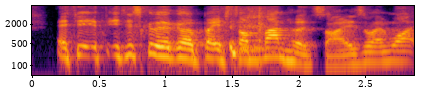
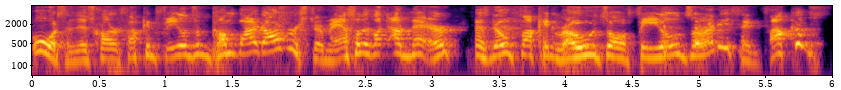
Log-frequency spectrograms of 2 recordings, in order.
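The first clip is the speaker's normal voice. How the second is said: higher, scornful Bristol yokel; mock Bristol accent; 6 semitones higher than usual. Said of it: "when they wanna do a Bristol or Southern accent".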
